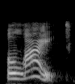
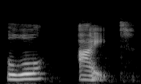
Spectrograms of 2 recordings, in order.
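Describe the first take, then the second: First: "Flight" in one piece, pitched up; blended word. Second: "Flight" split as "fl", pause, "ight"; sounded out. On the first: Teacher models putting sounds together, "Flight" blended into one word. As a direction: say "Flight" whole and higher, without a gap. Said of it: "put them together to make a word". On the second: Teacher gives sounds to echo, "Flight" split into fl and ight. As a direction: break "Flight" after the "fl" and leave a gap. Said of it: "echo the sounds that I say". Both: Shown as a demonstration.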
